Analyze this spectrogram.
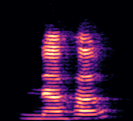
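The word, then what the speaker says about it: naḥ: Okay, so these words we have to pronounce the ha longer. Naha, mati, and manaha mithaha kalaha.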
